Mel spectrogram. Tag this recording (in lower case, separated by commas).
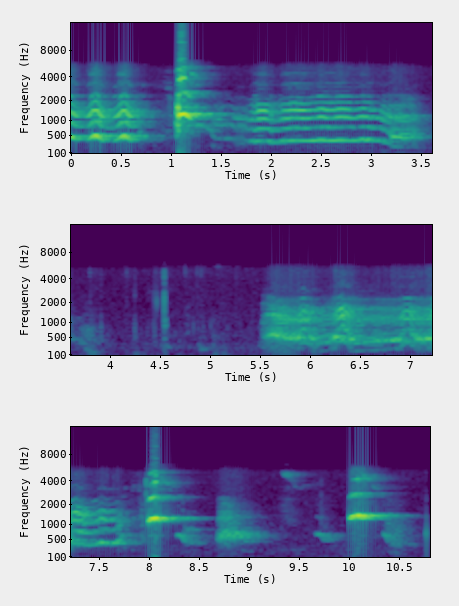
dog, pets, animal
